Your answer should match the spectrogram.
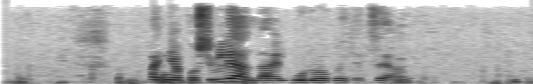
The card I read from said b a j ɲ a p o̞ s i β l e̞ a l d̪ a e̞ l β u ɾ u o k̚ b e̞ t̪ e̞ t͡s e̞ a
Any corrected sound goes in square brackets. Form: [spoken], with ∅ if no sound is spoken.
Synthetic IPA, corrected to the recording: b a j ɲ a p o̞ s i β l e̞ a l d̪ a e̞ l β u ɾ u o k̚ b e̞ t̪ e̞ t͡s e̞ a

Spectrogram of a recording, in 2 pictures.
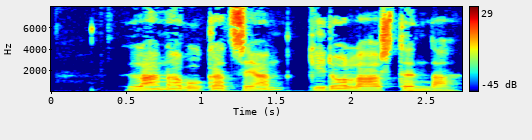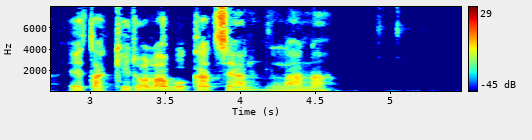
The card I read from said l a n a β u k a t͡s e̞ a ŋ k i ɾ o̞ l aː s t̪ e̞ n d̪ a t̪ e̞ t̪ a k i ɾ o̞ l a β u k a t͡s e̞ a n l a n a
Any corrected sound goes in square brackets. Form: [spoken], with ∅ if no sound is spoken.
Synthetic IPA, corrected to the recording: l a n a β u k a t͡s e̞ a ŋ k i ɾ o̞ l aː s t̪ e̞ n d̪ a [∅] e̞ t̪ a k i ɾ o̞ l a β u k a t͡s e̞ a n l a n a

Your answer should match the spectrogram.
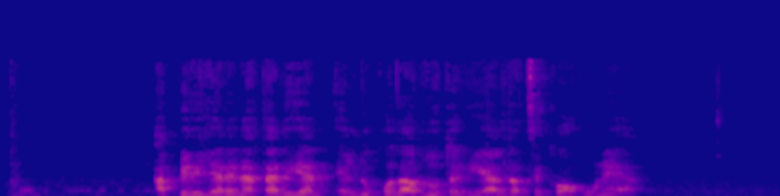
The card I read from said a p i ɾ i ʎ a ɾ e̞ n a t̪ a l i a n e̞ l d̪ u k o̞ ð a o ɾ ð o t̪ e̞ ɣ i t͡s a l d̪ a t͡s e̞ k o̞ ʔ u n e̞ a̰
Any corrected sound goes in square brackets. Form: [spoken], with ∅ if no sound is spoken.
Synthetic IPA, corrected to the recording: a p i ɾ i ʎ a ɾ e̞ n a t̪ a [ɾ] i a n e̞ l d̪ u k o̞ ð a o ɾ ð [u] t̪ e̞ ɣ i [∅] a l d̪ a t͡s e̞ k o̞ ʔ u n e̞ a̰

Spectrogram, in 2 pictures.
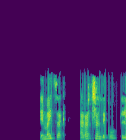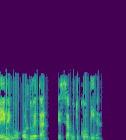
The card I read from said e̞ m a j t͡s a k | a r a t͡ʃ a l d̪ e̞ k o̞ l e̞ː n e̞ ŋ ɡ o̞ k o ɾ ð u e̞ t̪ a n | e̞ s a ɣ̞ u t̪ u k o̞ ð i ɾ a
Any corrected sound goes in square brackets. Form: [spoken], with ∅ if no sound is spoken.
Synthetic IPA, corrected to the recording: e̞ m a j t͡s a k | a r a t͡ʃ a l d̪ e̞ k o̞ l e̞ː n e̞ ŋ ɡ o̞ [ʔ] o ɾ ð u e̞ t̪ a n | e̞ s a ɣ̞ u t̪ u k o̞ ð i ɾ a

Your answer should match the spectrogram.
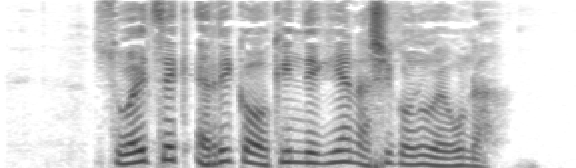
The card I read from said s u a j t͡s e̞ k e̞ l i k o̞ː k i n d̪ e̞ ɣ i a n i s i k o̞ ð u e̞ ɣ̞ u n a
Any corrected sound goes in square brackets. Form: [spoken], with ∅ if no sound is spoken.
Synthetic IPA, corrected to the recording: s u a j t͡s e̞ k e̞ [r] i k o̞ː k i n d̪ e̞ ɣ i a n [a] s i k o̞ ð u e̞ ɣ̞ u n a

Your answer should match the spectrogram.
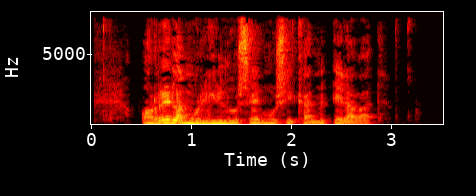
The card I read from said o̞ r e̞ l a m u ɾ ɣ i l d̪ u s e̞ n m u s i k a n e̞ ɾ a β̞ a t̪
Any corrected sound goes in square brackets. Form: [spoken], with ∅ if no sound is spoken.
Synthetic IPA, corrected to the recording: o̞ r e̞ l a m u ɾ ɣ i l d̪ u s e̞ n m u s i k a n e̞ ɾ a β̞ a t̪

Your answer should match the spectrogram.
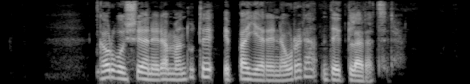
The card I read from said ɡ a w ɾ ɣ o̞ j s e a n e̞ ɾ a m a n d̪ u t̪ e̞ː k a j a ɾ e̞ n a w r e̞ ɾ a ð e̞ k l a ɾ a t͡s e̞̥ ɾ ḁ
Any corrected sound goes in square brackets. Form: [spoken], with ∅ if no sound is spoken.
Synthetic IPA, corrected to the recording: ɡ a w ɾ ɣ o̞ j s e a n e̞ ɾ a m a n d̪ u t̪ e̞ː [p] a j a ɾ e̞ n a w r e̞ ɾ a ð e̞ k l a ɾ a t͡s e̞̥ ɾ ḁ

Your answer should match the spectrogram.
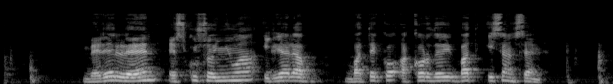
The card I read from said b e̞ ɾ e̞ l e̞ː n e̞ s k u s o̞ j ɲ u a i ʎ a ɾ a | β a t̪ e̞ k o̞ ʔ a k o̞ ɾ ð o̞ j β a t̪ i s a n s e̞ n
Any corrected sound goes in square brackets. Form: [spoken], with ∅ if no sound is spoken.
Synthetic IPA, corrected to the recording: b e̞ ɾ e̞ l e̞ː n e̞ s k u s o̞ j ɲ u a i ʎ a ɾ a | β a t̪ e̞ k o̞ ʔ a k o̞ ɾ ð o̞ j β a t̪ i s a n s e̞ n

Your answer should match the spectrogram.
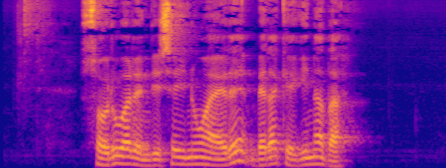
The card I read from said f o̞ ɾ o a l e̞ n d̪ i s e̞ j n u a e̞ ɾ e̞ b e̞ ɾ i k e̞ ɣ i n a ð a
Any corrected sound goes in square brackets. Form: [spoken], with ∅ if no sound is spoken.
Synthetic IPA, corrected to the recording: [s] o̞ ɾ [u] a [ɾ] e̞ n d̪ i s e̞ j n u a e̞ ɾ e̞ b e̞ ɾ [a] k e̞ ɣ i n a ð a

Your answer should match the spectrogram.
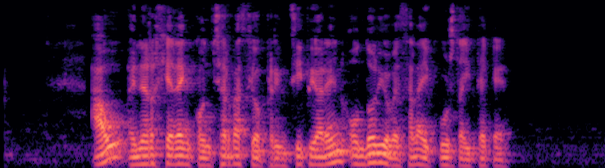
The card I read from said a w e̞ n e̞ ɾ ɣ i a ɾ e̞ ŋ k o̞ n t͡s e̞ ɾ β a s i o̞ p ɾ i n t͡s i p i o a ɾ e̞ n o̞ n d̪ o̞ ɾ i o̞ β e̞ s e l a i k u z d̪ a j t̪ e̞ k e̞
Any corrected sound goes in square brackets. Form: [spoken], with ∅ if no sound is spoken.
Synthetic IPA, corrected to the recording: a w e̞ n e̞ ɾ ɣ i a ɾ e̞ ŋ k o̞ n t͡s e̞ ɾ β a s i o̞ p ɾ i n t͡s i p i o a ɾ e̞ n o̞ n d̪ o̞ ɾ i o̞ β e̞ s [a] l a i k u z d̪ a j t̪ e̞ k e̞

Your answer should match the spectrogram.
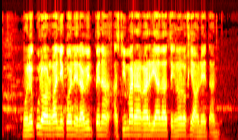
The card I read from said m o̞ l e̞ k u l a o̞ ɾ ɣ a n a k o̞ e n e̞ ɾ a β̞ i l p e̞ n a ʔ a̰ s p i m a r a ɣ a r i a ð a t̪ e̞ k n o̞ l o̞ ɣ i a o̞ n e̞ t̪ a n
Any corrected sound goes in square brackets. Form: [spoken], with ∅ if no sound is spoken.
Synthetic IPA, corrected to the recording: m o̞ l e̞ k u l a o̞ ɾ ɣ a n [i] k o̞ e n e̞ ɾ a β̞ i l p e̞ n a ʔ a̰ s p i m a r a ɣ a r i a ð a t̪ e̞ k n o̞ l o̞ ɣ i a o̞ n e̞ t̪ a n

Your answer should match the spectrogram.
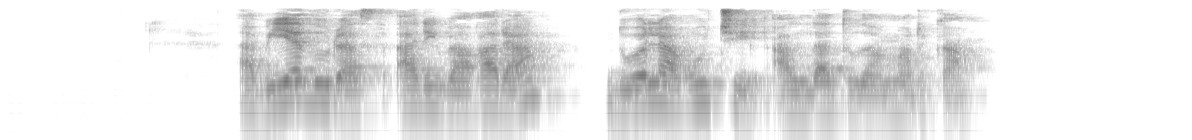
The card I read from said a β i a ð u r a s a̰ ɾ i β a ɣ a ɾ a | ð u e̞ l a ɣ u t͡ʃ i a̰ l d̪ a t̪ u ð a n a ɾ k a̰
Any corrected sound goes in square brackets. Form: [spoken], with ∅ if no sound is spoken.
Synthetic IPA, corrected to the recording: a β i a ð u [ɾ] a s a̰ ɾ i β a ɣ a ɾ a | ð u e̞ l a ɣ u t͡ʃ i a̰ l d̪ a t̪ u ð a [m] a ɾ k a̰

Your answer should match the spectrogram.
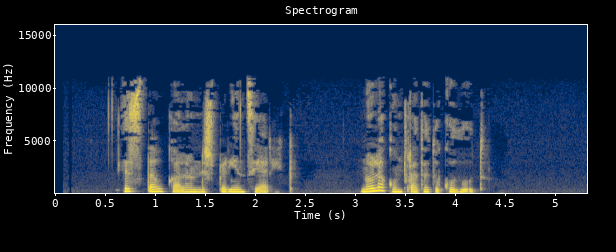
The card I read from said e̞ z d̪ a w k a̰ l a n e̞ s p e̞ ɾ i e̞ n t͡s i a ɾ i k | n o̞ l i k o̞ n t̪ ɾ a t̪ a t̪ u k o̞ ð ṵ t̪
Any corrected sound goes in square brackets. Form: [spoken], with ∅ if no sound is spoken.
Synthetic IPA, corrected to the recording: e̞ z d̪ a w k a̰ l a n e̞ s p e̞ ɾ i e̞ n t͡s i a ɾ i k | n o̞ l [a] k o̞ n t̪ ɾ a t̪ a t̪ u k o̞ ð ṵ t̪

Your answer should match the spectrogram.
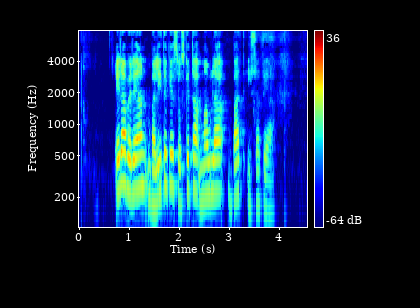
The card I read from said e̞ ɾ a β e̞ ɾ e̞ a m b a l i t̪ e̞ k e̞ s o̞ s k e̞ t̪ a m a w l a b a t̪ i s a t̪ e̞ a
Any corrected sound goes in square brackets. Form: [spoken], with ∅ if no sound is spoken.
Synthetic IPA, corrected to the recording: e̞ ɾ a β e̞ ɾ e̞ a m b a l i t̪ e̞ k e̞ s o̞ s k e̞ t̪ a m a w l a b a t̪ i s a t̪ e̞ a

